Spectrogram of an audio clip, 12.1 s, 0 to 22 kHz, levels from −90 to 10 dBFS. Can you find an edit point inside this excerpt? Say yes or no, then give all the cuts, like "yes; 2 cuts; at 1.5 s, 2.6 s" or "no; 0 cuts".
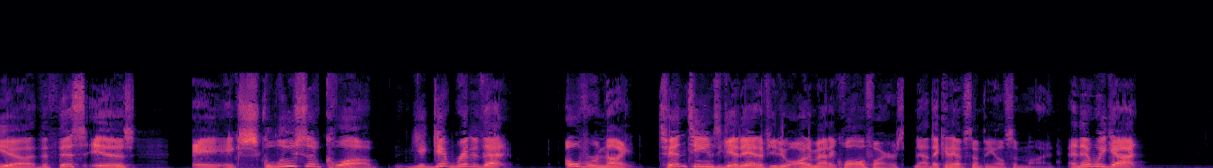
yes; 3 cuts; at 6.5 s, 9.0 s, 10.6 s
